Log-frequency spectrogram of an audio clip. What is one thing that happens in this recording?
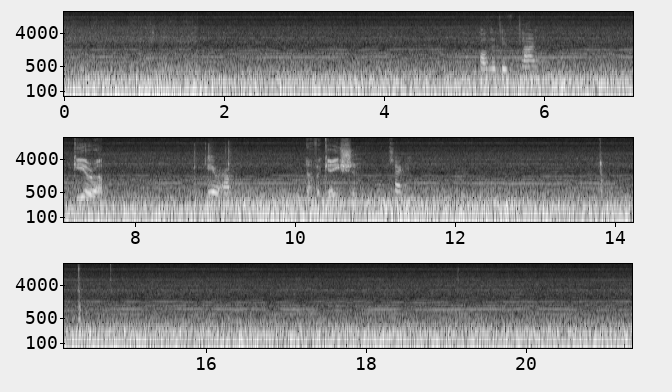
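Jet engines drone steadily with a low rumble.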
